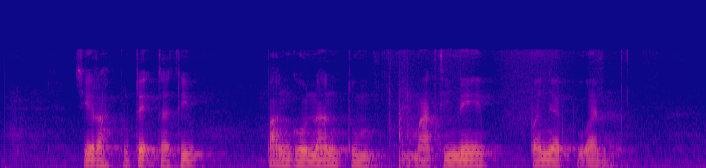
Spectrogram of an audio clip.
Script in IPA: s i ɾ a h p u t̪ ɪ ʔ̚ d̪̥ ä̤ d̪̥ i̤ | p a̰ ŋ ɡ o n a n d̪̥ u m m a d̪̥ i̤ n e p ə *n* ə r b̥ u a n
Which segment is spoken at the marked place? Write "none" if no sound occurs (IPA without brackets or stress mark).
ɲ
